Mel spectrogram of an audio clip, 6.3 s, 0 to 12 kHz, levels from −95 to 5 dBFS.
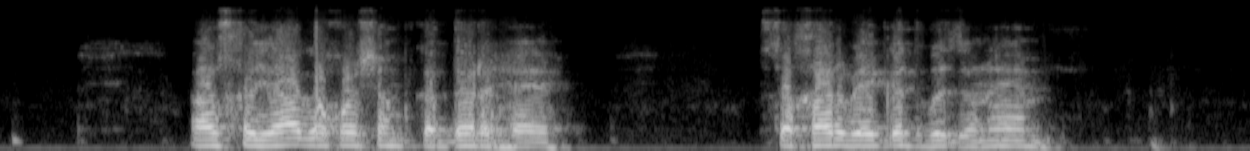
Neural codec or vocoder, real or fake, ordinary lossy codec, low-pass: codec, 16 kHz, 16 kbps, FreqCodec, larger model; fake; Opus, 16 kbps; 7.2 kHz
